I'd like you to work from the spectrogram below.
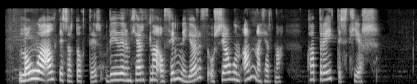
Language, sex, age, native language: Icelandic, female, 40-49, Icelandic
